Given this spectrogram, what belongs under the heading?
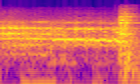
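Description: Toy horse neigh sound effect from a Brio Snow White animal play set, a loud electronic whinny running throughout, with hoof clip-clops underneath and a brighter burst near the end.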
